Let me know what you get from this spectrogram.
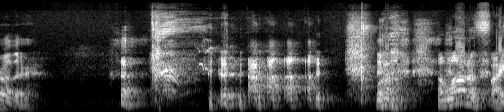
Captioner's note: both laugh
